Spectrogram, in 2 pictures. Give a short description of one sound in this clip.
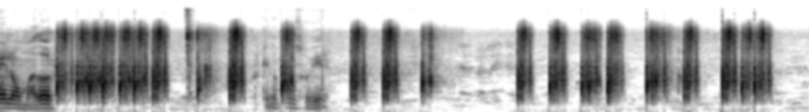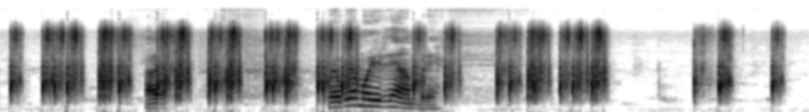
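A pickaxe chips steadily at stone in quick, repeated crunching blows.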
